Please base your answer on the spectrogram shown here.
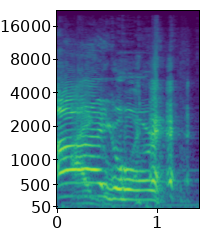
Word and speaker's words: Igor: And it's like the whole thing where, like, he meets Igor, and, like, it's pronounced Igor.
